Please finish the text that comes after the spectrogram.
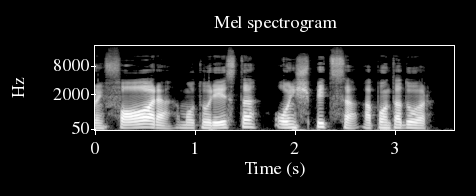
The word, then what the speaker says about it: Spitzer: Por exemplo, em fora, motorista, ou em spitza, apontador. Nesses casos, nunca reduzimos a para a. Sempre fora, Spitze.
